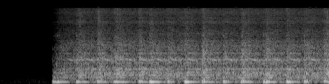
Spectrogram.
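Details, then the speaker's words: Kenwood Chef mixer after repair of burnt-out fault, reassembled: motor starts and hums evenly with a soft rattle pulsing two or three times a second from the insecure, loose speed knob; machine works. "Sounds like it's not secured very well. The whole knob is moving around."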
